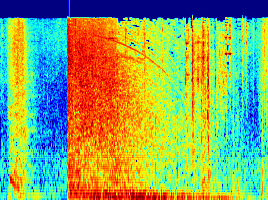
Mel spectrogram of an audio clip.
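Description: A rifle fires a loud blast that echoes away.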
